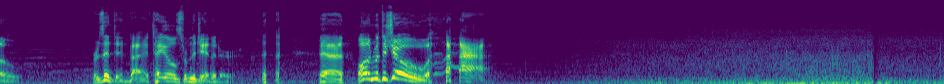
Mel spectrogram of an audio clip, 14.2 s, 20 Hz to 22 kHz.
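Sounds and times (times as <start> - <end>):
speech: 0.0 - 0.4, 1.4 - 4.2, 4.8 - 7.4
laughter: 3.8 - 5.2, 6.3 - 7.4
slow-moving traffic rumbling with car engines and road noise: 8.2 - 14.1.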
